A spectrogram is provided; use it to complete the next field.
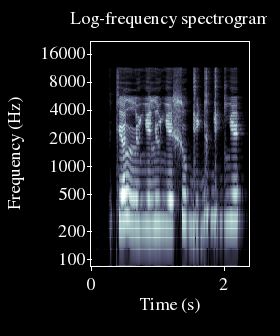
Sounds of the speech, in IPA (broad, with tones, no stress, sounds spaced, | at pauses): kʲ ɐ˨˦ lː ʏ˨ ʎ e˨ lʲ u˨ ʎ e˨ ʃ u˧ ɡ i˨ ɡʲ u˦ ɡ i˨˦ ɡ ʎ ɪ˦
